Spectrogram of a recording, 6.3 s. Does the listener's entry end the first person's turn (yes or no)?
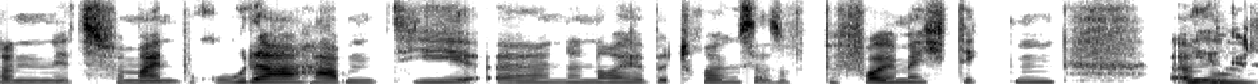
no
